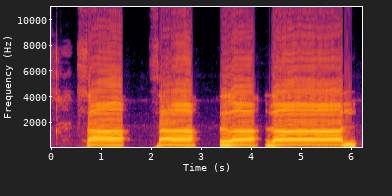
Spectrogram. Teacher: ثا، ذال دونوں کو پڑھتے وقت زبان کو تھوڑا سا باہر نکال کے پڑھیں گے تو ان دونوں کے مخرج یہی ہیں، اور اسی طریقے سے ان کو پڑھنا ہے۔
